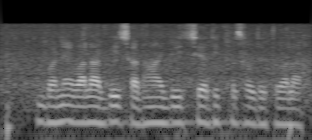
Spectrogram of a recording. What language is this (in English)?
Bhojpuri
